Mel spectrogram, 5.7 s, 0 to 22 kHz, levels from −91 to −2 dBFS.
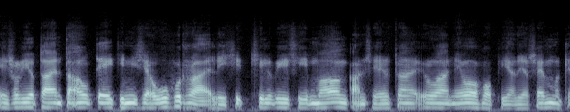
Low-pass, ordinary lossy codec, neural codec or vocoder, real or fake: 19.8 kHz; none; codec, 44.1 kHz, 2.6 kbps, DAC; fake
